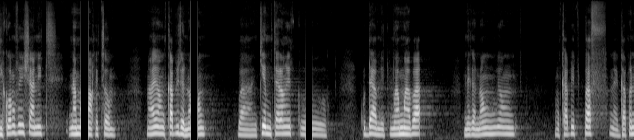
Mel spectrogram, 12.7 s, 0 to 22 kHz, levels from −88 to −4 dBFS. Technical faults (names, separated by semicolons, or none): Bluetooth stall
